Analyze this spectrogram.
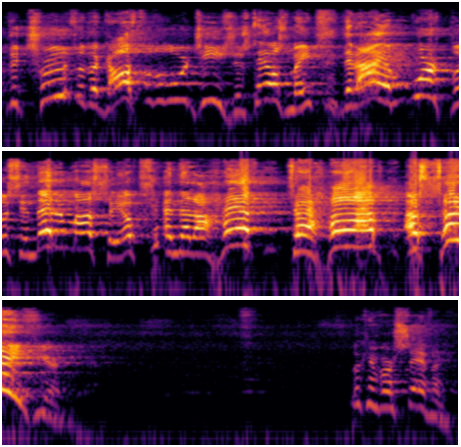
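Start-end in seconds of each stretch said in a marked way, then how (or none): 0.0-7.3 shouted, climbing sermon delivery; full-force preaching. Acted. Pastor driving home his point to the congregation, shouting. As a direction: preach it out loud and hard.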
